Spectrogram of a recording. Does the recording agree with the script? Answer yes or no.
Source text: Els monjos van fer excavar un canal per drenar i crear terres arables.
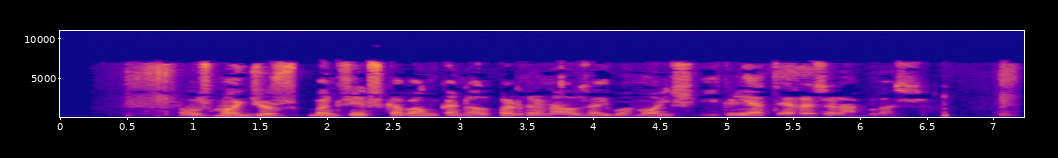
no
